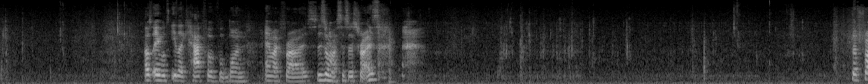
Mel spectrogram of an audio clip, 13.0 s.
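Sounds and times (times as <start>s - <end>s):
faint chewing: 0.0s - 2.0s, 6.8s - 12.8s.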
